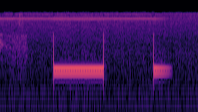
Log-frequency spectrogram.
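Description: Busy tone after a phone call is cut off, two steady mid-pitched beeps, the first long and the second short and clipped, standing out clearly over a faint background hiss.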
